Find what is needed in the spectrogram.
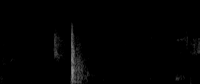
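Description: A near-quiet pause with two short clicks, close together, a little over half a second in.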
